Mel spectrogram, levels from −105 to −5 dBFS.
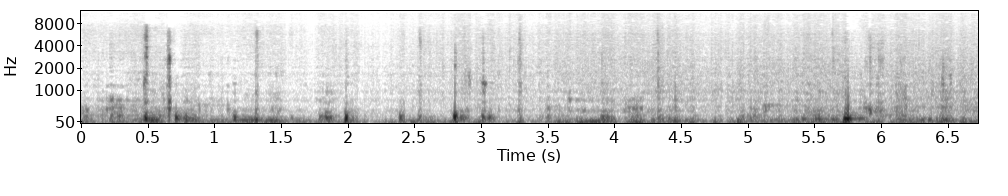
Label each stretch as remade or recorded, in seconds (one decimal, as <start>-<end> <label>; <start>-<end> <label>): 0.0-1.6 remade; 1.6-2.6 recorded; 2.6-6.7 remade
